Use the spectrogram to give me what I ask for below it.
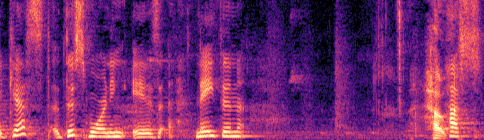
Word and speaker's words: Hauch: the first time again the pronunciation of the name is so it's a German name so that's why I moved to everything from hooch to house and all they things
